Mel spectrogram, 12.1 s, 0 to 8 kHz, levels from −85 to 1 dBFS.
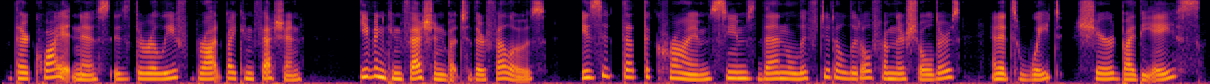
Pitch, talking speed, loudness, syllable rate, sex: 210 Hz, 165 wpm, -20 LUFS, 4.5 syllables/s, female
